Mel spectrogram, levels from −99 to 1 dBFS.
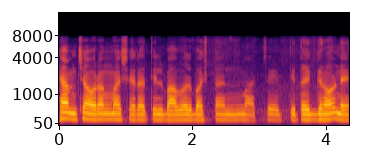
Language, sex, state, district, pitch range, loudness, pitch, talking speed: Marathi, male, Maharashtra, Aurangabad, 130-140 Hz, -22 LUFS, 135 Hz, 165 wpm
